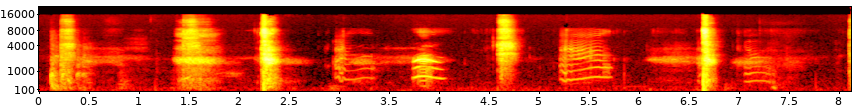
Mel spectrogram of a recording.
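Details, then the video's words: Domestic cat meowing each time a person sneezes: sharp, explosive sneezes alternate with short, falling, harmonic meows, about three meows over eight seconds, each following a sneeze, indoors with little other noise. "Кот мяукает когда кто-то чихает"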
